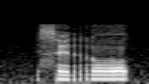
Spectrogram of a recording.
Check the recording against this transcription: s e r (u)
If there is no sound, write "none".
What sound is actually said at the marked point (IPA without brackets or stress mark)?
o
